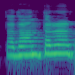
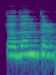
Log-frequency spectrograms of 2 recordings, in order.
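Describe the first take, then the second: First: तदांतर with long daan; wrong form तदांतर. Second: तदंतर with short dan; correct form तदंतर. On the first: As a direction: stretch the middle a of तदांतर. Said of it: "तदांतर ठीक नहीं है". (तदांतर, दां लंबा बोलकर) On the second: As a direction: keep the middle vowel of तदंतर short. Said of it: "तदंतर ठीक हो जाएगा". (तदंतर, दं छोटा बोलकर) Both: Shown as a demonstration.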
